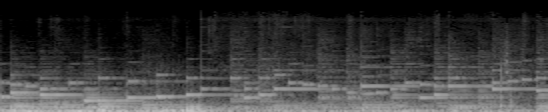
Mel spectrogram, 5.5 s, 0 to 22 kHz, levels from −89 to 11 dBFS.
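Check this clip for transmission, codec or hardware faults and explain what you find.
One fault is present: de-emphasis applied wrongly, from 0.0 to 2.0 s. Over that span a treble-cut filter acts on a signal that carried no matching pre-emphasis boost, or the cut has been applied a second time. The response falls away smoothly above the midrange, sitting about 11 dB down at 10 kHz relative to 1 kHz. The sound there is dull and muffled, lacking its upper detail, until the filtering stops at 2.0 s.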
